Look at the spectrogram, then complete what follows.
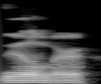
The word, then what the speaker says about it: Mjolnir: I used to say Mjolnir, but they say it's pronounced Mjolnir.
